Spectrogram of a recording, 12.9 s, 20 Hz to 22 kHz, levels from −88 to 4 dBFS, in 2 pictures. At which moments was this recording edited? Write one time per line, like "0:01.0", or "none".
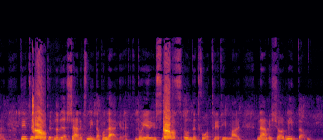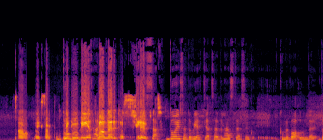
none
